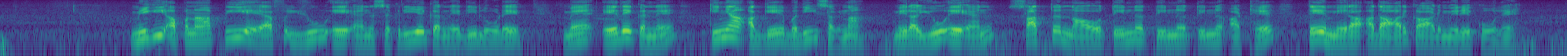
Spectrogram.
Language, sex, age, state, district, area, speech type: Dogri, male, 45-60, Jammu and Kashmir, Kathua, urban, read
